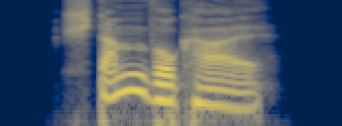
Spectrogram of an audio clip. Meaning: 1. thematic vowel, stem vowel (characteristic vowel linking a root with its suffixes) 2. root vowel, the (stressed) vowel of the root ≈ stem itself
- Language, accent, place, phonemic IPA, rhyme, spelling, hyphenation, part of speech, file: German, Germany, Berlin, /ˈʃtam.voˌkaːl/, -aːl, Stammvokal, Stamm‧vo‧kal, noun, De-Stammvokal.ogg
